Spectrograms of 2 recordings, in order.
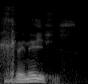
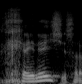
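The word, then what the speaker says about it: Γένεσις: 헤네이시스. G를 아주 거친 히읗으로 발음하거든요. 그래서 헤네이시스로 말합니다.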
